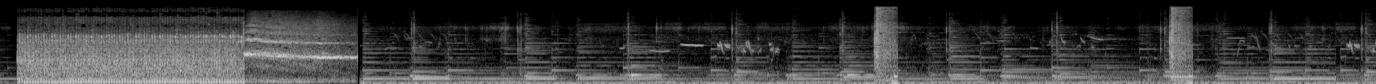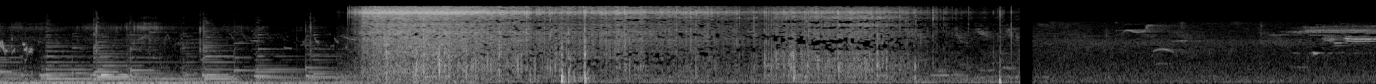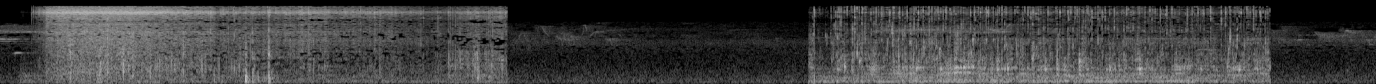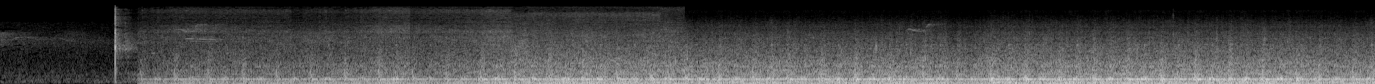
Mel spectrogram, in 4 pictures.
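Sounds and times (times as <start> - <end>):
water pouring into tin drum: 17.2 - 23.5, 27.8 - 32.6, 35.6 - 40.2
small motor humming: 42.7 - 55.0.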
